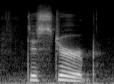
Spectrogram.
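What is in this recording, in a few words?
"disturb", US English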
